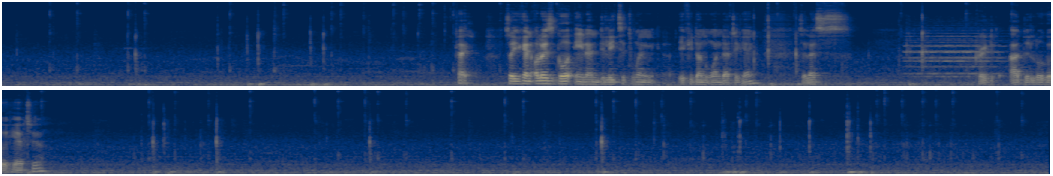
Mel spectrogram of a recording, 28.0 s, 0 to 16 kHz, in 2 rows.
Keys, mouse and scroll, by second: 3.1 f, 4.0 f, 4.7 click, 5.6 right click, 6.1 scroll down 1, 6.5-10.4 middle drag, 10.4 scroll up 3, 11.1 middle click, 12.0 KP_1, 12.2 scroll down 3, 12.7-13.7 right drag, 13.7-14.4 scroll up 3, 14.4-16.2 shift+right drag, 16.2 shift+middle click, 17.1-18.9 right drag, 18.9 middle click, 19.8-23.0 right drag, 23.0 click, 23.5 f, 25.3 f, 26.1 click, 27.1-27.9 middle drag.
